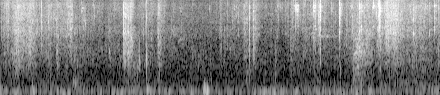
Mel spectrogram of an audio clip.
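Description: Footsteps of a person and leashed dogs walking on a dirt trail strewn with dry leaves: irregular light crunches and clicks, more of them near the end.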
